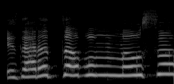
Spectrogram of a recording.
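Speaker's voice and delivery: high, loud mock curiosity; hammed-up high-pitched query; imitating nosy strangers. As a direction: mimic an excited stranger's question. Strangers' question voiced in story.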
